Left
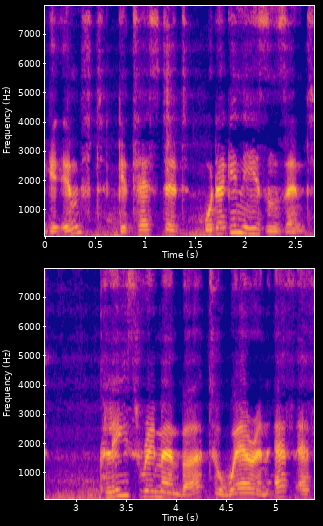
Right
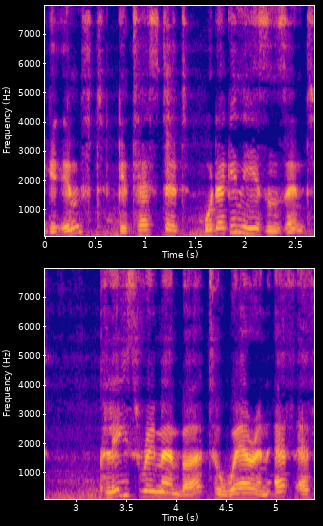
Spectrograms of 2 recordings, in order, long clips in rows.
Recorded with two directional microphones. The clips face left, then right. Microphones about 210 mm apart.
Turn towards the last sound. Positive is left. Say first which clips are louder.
# right 5 dB
turn(degrees=-45)  # may be behind; listen again after turning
